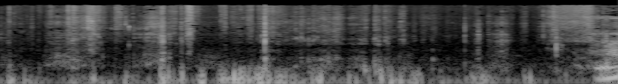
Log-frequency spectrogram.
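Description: A hand scrapes and pats loose soil.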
